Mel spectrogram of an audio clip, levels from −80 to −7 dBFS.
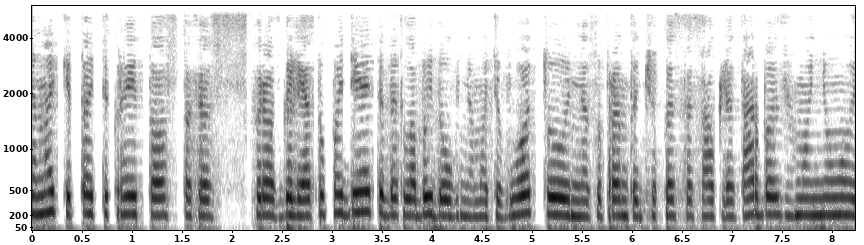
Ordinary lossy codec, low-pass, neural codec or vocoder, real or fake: AAC, 24 kbps; 5.4 kHz; none; real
